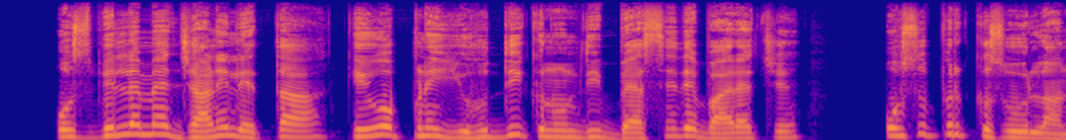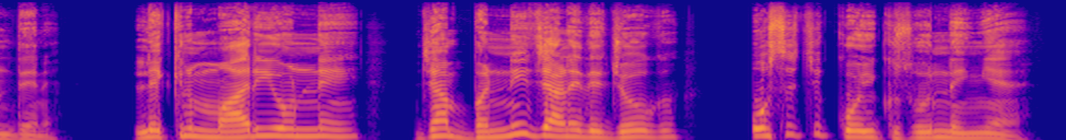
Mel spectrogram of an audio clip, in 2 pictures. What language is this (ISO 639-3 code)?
doi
